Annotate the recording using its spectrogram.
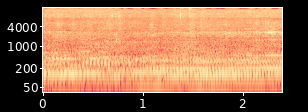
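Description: A motor vehicle engine running close by, a steady low hum that shifts slightly in pitch about a second in.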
